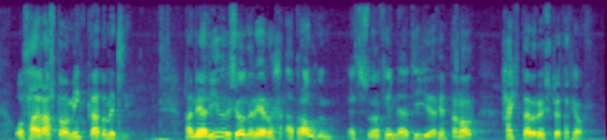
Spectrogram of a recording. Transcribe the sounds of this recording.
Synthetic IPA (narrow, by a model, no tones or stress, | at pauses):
ɔɣθaðɛɾal̥t̪avamiŋ̥kat̪awmɪt̪lɪ̰ | θanːɛɣaðliːðʏɾɪsjowt̪nʏɾɛɾʏaðpɾaːwnʏm | ɛft̪ɪ̥ɾ̥sɔnanfɪmːɛðat̪ʰiːjɪafɪm̥t̪anaːwɾ̥ | hajht̪avɛɾaʏspɛt̪afja̰ːwɾ̥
